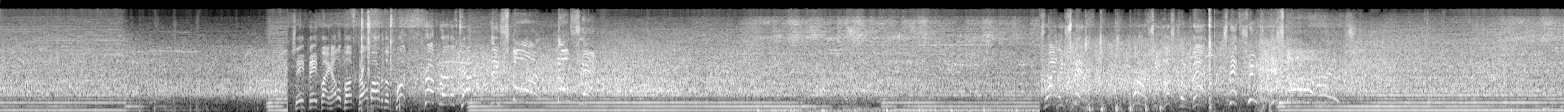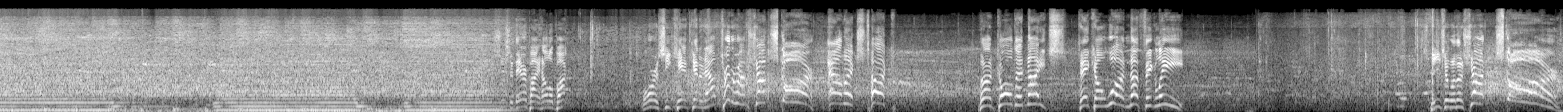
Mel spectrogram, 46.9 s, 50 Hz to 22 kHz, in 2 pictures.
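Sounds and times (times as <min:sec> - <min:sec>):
goal horn blasts: 0:00.0 - 0:04.6, 0:06.4 - 0:31.6
crowd cheering: 0:00.0 - 0:46.9.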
